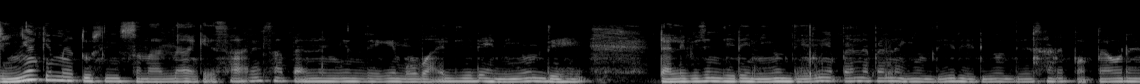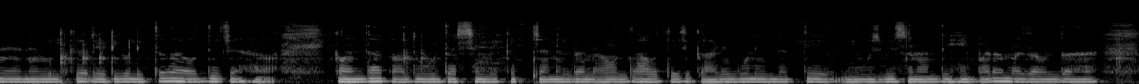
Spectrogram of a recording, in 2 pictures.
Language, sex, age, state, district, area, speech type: Dogri, male, 18-30, Jammu and Kashmir, Udhampur, rural, spontaneous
